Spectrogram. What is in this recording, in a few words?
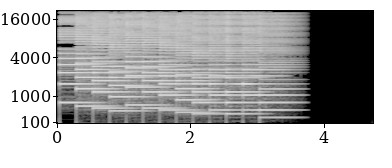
Game Music Phrase, Video Game Sound Effects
